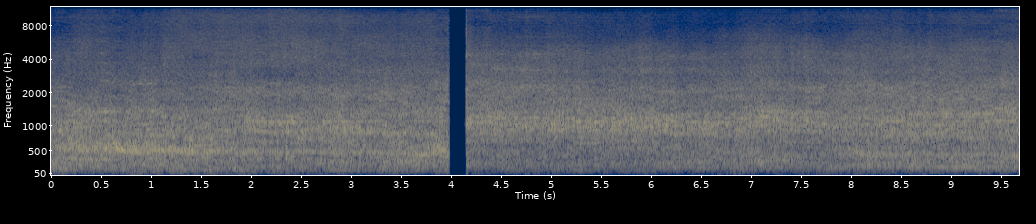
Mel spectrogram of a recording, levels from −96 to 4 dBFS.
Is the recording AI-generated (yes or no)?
yes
